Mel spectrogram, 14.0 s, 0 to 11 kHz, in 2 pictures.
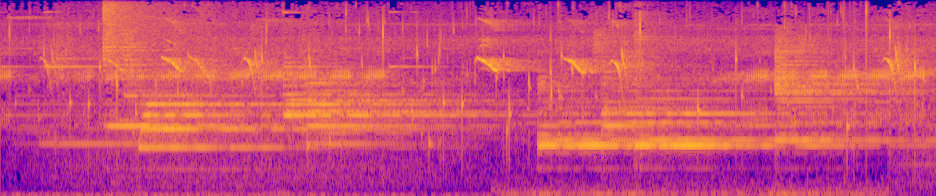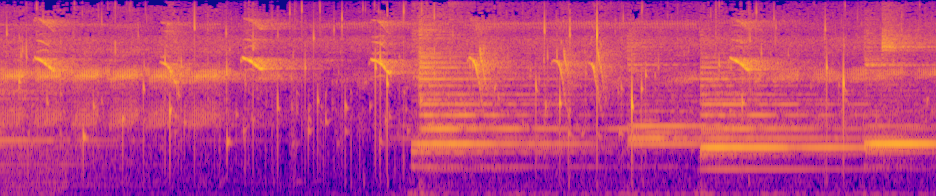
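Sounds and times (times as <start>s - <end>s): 
clear ringing water-harp notes: 0.0s - 7.6s, 10.1s - 14.0s
low rumble: 3.6s - 7.4s.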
